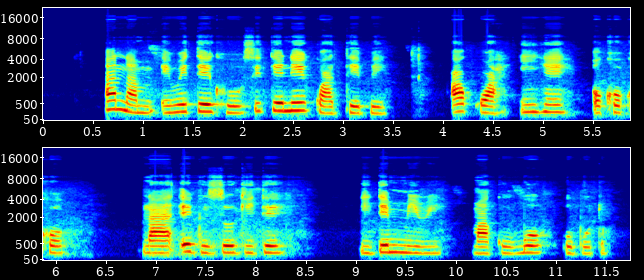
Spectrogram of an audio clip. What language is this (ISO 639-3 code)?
ibo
